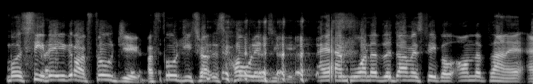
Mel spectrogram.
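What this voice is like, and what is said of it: English accent. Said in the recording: “Hell of an accent, hell of a voice. I love the English accent, man. ... if you have an English accent,”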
